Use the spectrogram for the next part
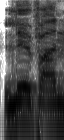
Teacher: a voiced bilabial fricative [β] medially after vowels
